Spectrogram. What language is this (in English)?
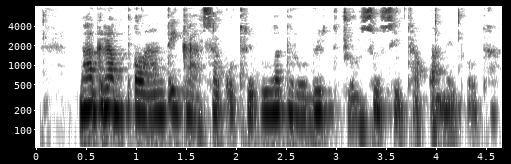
Georgian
